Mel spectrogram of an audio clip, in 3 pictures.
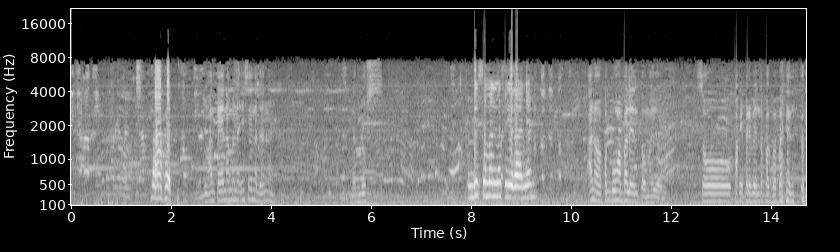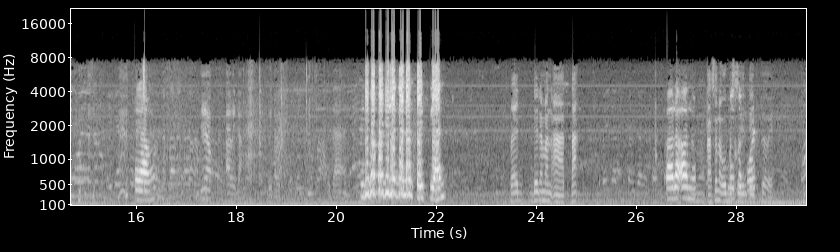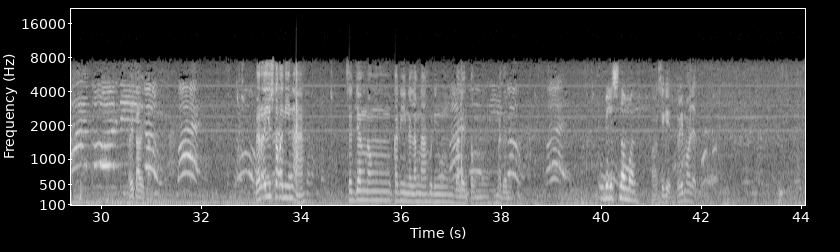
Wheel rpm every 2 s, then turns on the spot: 0, 0, 0, 0, 0, 0, 0, 0, 0, 0, 0, 0, 0, 0, 0, 0, 0, 0, 0, 0, 0, 0.
none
